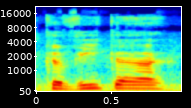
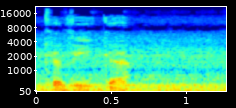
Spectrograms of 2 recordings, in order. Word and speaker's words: Kawika: It's spelled with the W, but you pronounce it as a V. Kavika, that's a famous song as well.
